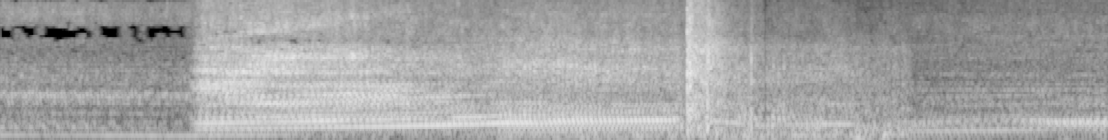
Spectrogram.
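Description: A sports car engine revs loudly and roars as the car speeds off.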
